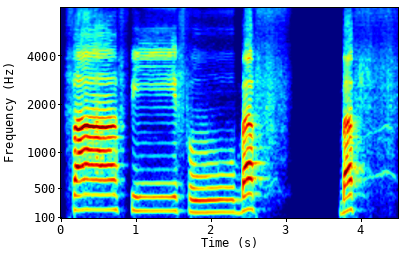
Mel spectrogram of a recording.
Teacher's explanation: ujung gigi atas bertemu dengan bibir bawah bagian dalam, ya. Itu adalah fa.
